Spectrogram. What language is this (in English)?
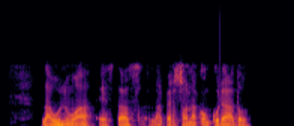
Esperanto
